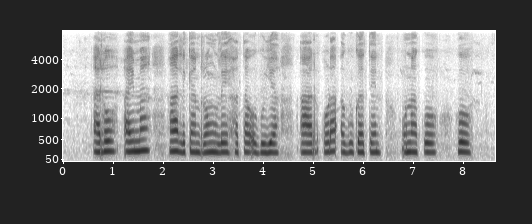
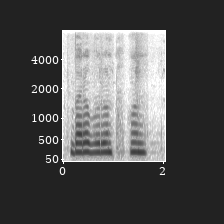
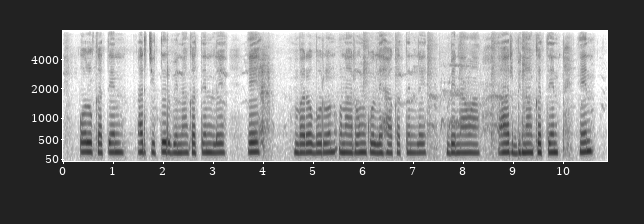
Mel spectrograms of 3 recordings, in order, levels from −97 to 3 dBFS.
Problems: none marked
